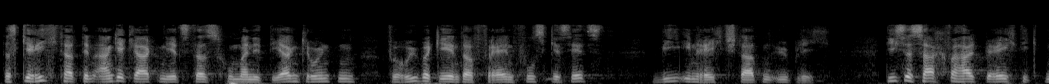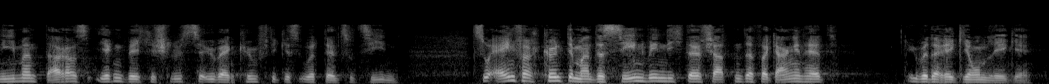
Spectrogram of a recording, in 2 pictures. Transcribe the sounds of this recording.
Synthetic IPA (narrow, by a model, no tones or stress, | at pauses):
d̥asɡ̥əʁɪçthat̚d̥eːnʔanɡəklaːk̚tn̩jɛt͡staʊshumanitʰɛːʁənɡʁʏndn̩ | foʁyːbɐɡeːəntaʊfʁaɪənfuːsɡ̥əzɛt͡st | viːʔɪnʁɛçt͡sʃtaːtn̩ʔyːblɪç | d̥iːzɐzaxfɛɐɦalt̚b̥əʁɛçtɪçtniːmant̚d̥aʁaʊsʔɪɐɡŋ̩tvɛlçəʃlʏsəyːbɐæ̃ɪnkʰʏnftɪɡəsʔuɐtaæɪlt͡sut͡siːən | soːʔaɪnfaχkʰœntəmandasseːənvɛnːɪçt̚d̥eːɐʃatn̩deːɐfɛɐɡaŋənɦæɪt | ʔyːbɐdeːɐʁeɡjoːnleːɡə̰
